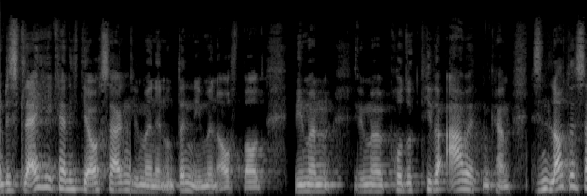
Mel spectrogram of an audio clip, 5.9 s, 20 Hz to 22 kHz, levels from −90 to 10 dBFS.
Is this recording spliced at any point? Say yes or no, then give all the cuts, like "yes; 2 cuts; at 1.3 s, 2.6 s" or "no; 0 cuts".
yes; 2 cuts; at 1.3 s, 3.5 s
